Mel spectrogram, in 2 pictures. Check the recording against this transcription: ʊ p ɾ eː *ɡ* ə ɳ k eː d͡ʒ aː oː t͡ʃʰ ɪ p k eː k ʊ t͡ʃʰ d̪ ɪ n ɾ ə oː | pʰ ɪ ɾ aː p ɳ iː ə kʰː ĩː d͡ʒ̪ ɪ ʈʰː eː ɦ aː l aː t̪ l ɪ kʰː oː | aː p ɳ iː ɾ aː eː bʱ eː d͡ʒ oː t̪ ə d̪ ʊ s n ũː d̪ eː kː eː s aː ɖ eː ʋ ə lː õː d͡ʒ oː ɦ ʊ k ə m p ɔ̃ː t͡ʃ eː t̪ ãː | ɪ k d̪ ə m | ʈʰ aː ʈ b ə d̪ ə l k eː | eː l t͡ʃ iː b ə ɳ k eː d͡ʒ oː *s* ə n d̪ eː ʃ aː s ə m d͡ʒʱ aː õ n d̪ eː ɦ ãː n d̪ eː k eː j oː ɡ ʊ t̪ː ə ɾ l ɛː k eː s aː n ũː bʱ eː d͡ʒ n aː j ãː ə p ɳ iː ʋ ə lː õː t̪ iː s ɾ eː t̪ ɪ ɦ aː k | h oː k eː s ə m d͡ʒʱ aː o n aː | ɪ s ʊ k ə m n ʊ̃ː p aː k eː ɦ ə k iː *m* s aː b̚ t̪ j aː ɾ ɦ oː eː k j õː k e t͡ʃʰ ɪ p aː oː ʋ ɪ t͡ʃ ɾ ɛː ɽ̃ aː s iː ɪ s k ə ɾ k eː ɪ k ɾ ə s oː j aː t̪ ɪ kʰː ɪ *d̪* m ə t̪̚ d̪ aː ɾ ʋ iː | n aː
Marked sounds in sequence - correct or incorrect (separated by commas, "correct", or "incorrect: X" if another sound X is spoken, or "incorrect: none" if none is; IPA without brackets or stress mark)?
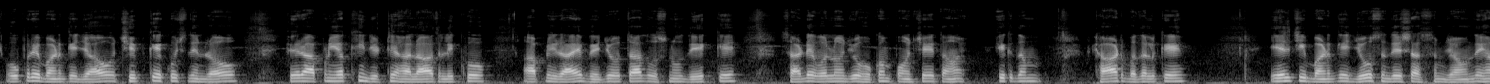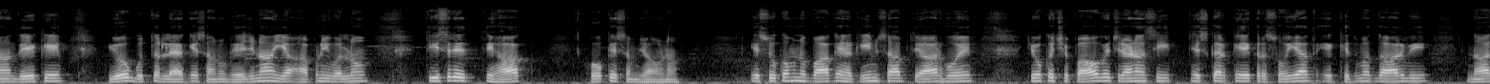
incorrect: b, correct, correct, correct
